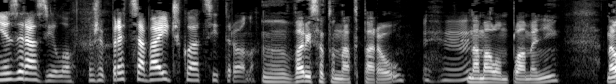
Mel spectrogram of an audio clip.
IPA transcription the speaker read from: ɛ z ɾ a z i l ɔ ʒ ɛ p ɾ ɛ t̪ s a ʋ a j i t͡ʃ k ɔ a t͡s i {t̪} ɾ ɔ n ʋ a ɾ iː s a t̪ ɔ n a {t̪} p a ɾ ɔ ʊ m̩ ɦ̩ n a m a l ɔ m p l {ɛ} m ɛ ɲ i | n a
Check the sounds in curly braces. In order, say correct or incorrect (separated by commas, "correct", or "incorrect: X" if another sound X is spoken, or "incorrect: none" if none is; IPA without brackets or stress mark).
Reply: correct, correct, incorrect: a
